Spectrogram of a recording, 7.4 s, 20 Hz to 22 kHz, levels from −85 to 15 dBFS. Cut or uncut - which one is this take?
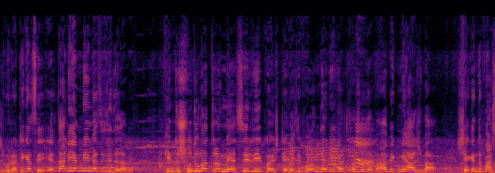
uncut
